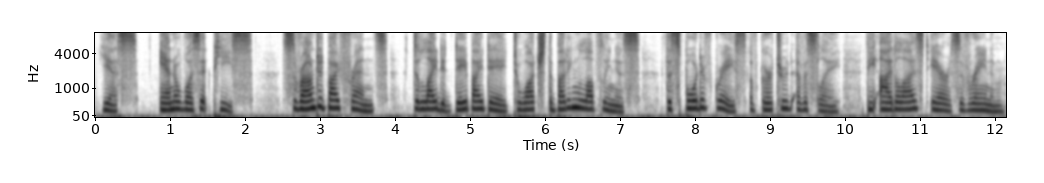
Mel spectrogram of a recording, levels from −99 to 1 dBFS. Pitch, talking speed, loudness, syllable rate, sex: 200 Hz, 140 wpm, -19 LUFS, 5.0 syllables/s, female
